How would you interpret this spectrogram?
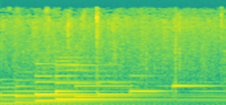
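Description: Steady rain hiss and scattered drops patter continuously at a moderate level, mixed with low sustained droning tones underneath; no one speaks.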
